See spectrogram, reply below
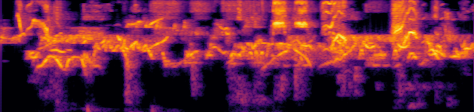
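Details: Brief burst of harsh, excited greater green leafbird song from a champion contest bird: scratchy twisting notes and quick sharp whistles run together.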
